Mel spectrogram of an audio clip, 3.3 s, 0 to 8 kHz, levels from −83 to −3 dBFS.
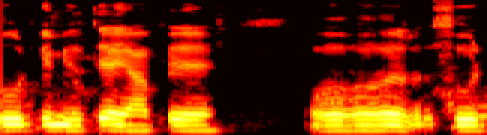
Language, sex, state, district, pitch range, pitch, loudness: Rajasthani, male, Rajasthan, Churu, 120-125 Hz, 120 Hz, -17 LUFS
